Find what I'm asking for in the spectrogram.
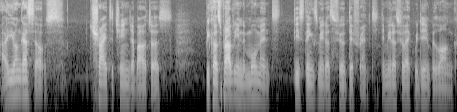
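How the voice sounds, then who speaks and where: At a moderate pace, a man with an American accent talks at a fairly low pitch with ordinary pitch variation. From Nigeria, Port Harcourt. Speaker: vlogger. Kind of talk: personal vlog.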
